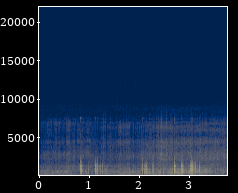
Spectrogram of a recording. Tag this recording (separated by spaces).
piezo contact-mic coffe-machine vibration rattle expresso-cup homemade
